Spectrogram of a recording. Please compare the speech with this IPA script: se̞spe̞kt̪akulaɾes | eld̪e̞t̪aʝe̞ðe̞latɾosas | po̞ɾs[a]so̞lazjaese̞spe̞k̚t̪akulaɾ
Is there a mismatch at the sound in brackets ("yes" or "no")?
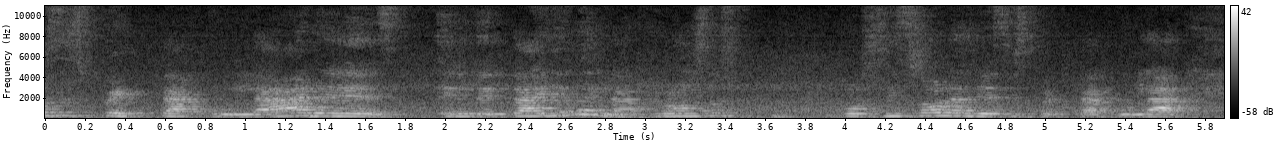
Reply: yes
